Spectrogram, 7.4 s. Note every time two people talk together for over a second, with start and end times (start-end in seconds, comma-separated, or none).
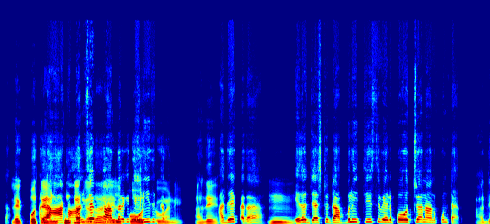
0.6-2.5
